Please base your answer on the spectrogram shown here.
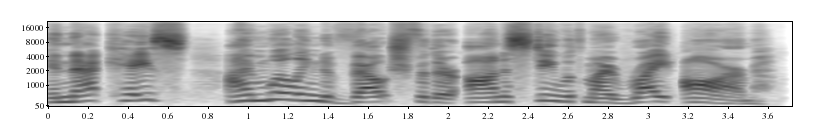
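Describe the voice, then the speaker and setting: A bold, loyal mercenary woman from a video game. Her voice sits a little high, and she talks in a firm, blunt, level-headed way that challenges whoever she faces. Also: expressive, moderate pace, a bit bright, slight background noise. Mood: firm, persuading. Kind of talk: dramatic video game voice acting.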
